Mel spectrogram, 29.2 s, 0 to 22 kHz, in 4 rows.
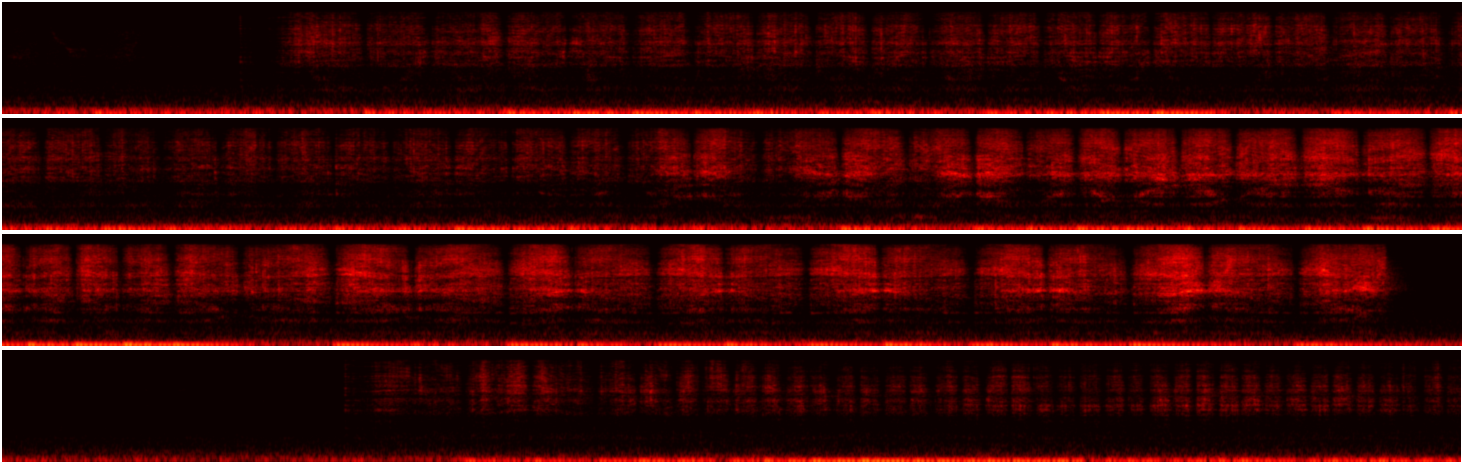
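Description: Steel knife blade (a Masamoto) scraping back and forth over a wet Naniwa Professional (Chosera) 600-grit whetstone in fast, steady sharpening strokes. The strokes grow louder about halfway through, stop for about two seconds, then start again.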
